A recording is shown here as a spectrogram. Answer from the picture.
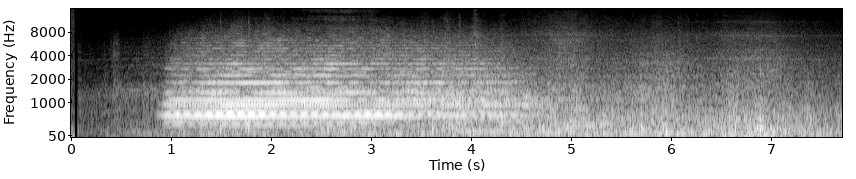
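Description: Passing train with its horn: one long horn blast starts about a second in and lasts nearly four seconds, over the train's rumble, which slowly fades away.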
